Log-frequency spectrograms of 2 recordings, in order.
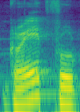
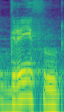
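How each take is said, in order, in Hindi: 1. 'grape' के अंत में p ध्वनि उच्चारित की जाती है। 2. 'grape' के अंत में p ध्वनि छोड़ दी जाती है। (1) "आपने ग्रेप फ्रूट पढ़ना है।" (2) "अक्सर लोग इसको ग्रे फ्रूट कहते हैं, तो ये गलत है।"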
